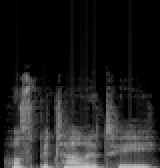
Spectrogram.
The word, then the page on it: hospitality: British English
